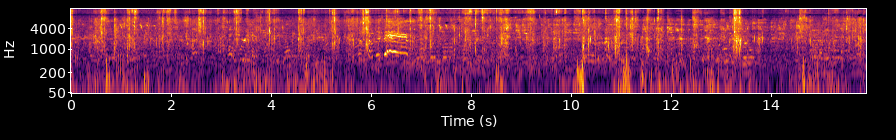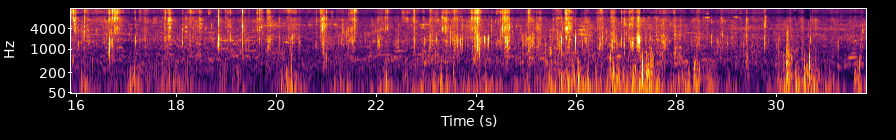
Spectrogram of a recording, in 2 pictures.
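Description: Wind rumbling on a phone microphone, swelling and dropping and strongest near the end, with footsteps on gravel and indistinct voices of people around.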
